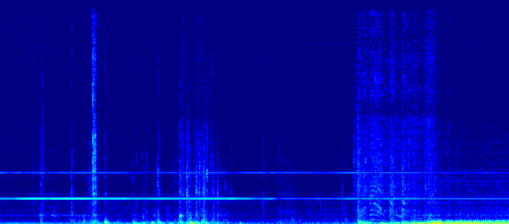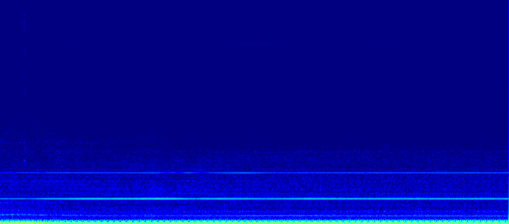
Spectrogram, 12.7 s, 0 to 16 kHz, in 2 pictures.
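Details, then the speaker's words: Subaru with an HKS mushroom filter, started after the throttle body gaskets were changed and a missing gasket was found: cranks, catches and holds a steady raised idle above 1,000 rpm; it runs a little smoother but the high idle remains. "Made it run a little bit smoother, but unfortunately didn't solve the issue of the idling where it's sitting over 1,000 revs."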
